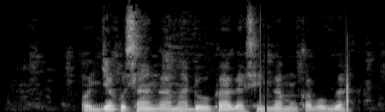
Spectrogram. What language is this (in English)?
Ganda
